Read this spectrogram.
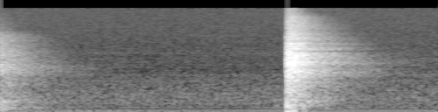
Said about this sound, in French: Il donne une gifle.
